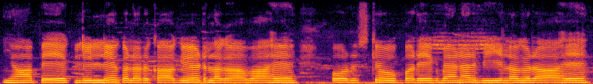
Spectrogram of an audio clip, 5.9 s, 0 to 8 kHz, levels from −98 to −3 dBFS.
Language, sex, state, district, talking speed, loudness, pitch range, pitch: Hindi, male, Uttar Pradesh, Saharanpur, 190 wpm, -14 LUFS, 170-185 Hz, 175 Hz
